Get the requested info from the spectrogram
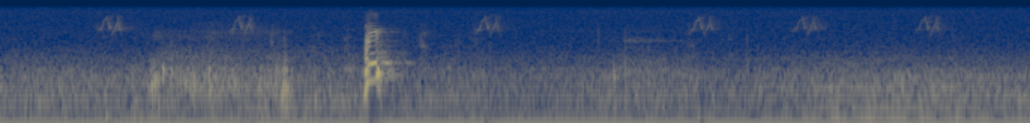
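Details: Two-month-old Border Collie puppies, offspring of Pam and Sky, playing. Soft scuffling and low grumbling sounds lead into one sharp, loud yelp-like bark near the middle, followed by quiet background and faint, evenly spaced high chirps.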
